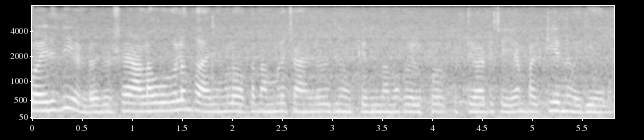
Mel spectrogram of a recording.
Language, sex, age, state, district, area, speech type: Malayalam, female, 45-60, Kerala, Idukki, rural, spontaneous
